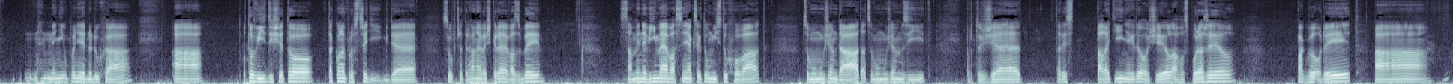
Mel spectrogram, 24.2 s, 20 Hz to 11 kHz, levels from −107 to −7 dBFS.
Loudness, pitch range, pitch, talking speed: -22 LUFS, 100-120 Hz, 115 Hz, 115 wpm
